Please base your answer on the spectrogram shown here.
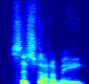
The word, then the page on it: cystotomy: American English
